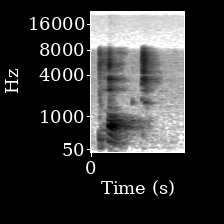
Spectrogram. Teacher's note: you feel your breath on your hand okay so that means it's aspirated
